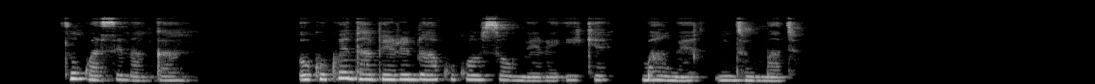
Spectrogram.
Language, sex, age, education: Igbo, female, 30-45, tertiary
